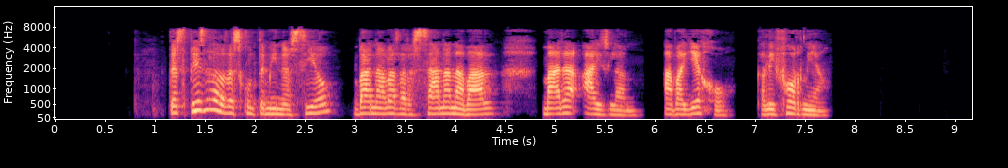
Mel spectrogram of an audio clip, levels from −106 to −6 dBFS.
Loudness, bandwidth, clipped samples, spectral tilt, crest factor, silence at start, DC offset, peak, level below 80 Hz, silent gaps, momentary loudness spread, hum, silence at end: -18 LUFS; 8.2 kHz; under 0.1%; -3 dB/octave; 20 dB; 1.15 s; under 0.1%; -2 dBFS; -64 dBFS; 4.82-4.87 s, 5.90-6.07 s, 6.80-7.01 s; 15 LU; none; 1.45 s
